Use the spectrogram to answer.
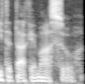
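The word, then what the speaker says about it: いただきます: In Japan, there's a word called that I believe it's pronounced itatakemasu, and it was described to me as a saying that's commonly used like right before eating.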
